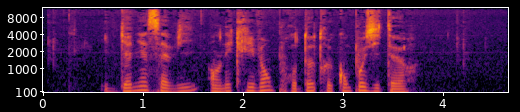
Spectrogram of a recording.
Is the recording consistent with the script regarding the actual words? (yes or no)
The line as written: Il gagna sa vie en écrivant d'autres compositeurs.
no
